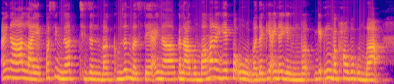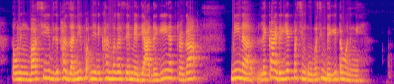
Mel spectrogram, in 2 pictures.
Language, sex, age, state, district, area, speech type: Manipuri, female, 30-45, Manipur, Imphal West, rural, spontaneous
